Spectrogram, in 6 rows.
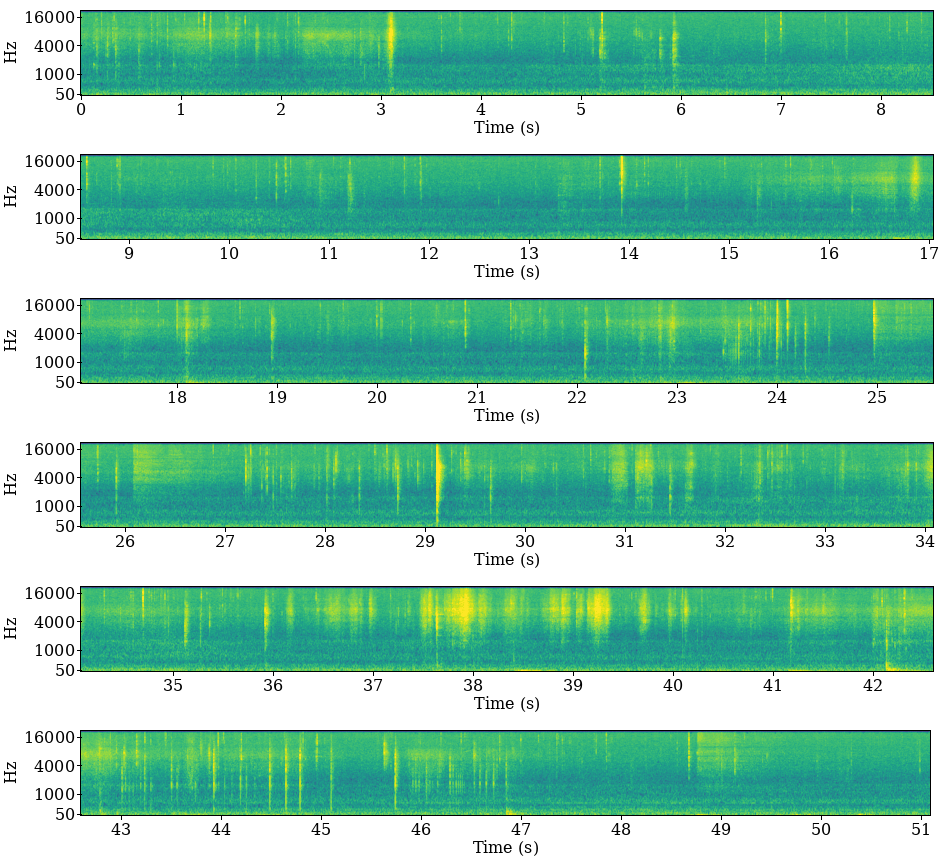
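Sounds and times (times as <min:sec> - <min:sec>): hands rustling and crinkling: 0:00.0 - 0:03.8, 0:13.3 - 0:47.9
campfire crackling: 0:00.0 - 0:51.0
distant highway traffic: 0:31.5 - 0:51.0.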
